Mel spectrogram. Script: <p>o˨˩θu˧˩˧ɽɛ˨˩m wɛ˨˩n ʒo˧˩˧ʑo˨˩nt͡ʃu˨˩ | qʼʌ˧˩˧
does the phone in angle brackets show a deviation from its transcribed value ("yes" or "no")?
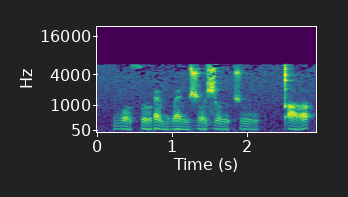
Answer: yes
